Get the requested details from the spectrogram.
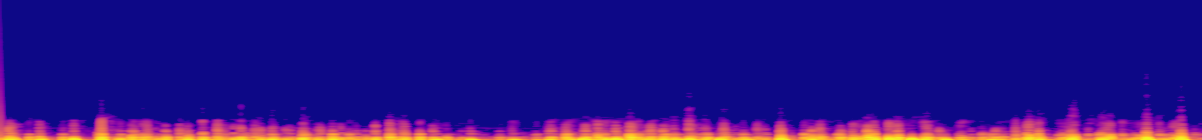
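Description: Fingertips tap and scratch the skin of a whole, fresh, hollow, hand-sized red bell pepper held in both hands. The result is a rapid, continuous run of soft, dull, low thumps with faint scratchy texture and almost no ring.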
